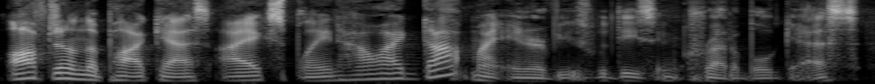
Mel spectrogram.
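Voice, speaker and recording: A man hosting a podcast, narrating an introduction with lively enthusiasm. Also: on the low side, a little fast, dry recording, clean studio sound. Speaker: podcast host. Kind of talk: scripted narration.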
